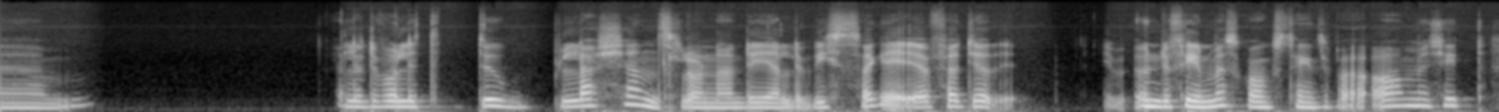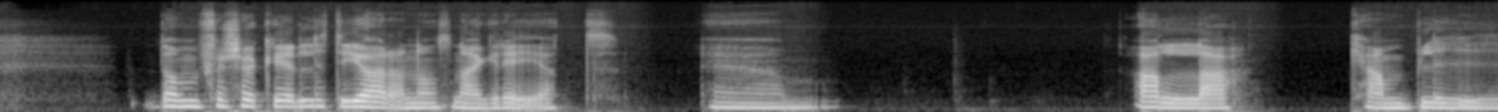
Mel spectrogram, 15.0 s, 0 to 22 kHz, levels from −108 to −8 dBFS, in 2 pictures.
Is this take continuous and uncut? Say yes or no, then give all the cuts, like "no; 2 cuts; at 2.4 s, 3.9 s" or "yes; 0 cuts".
yes; 0 cuts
